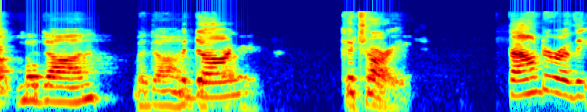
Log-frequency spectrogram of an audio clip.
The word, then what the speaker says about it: Madan: Maiden, Madan. Did I say it right? Madan.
